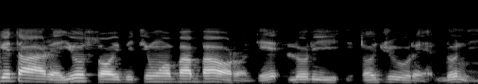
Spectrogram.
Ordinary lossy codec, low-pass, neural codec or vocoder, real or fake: none; 5.4 kHz; none; real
